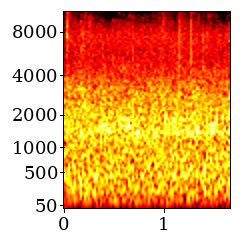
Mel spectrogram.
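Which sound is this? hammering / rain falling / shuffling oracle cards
rain falling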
